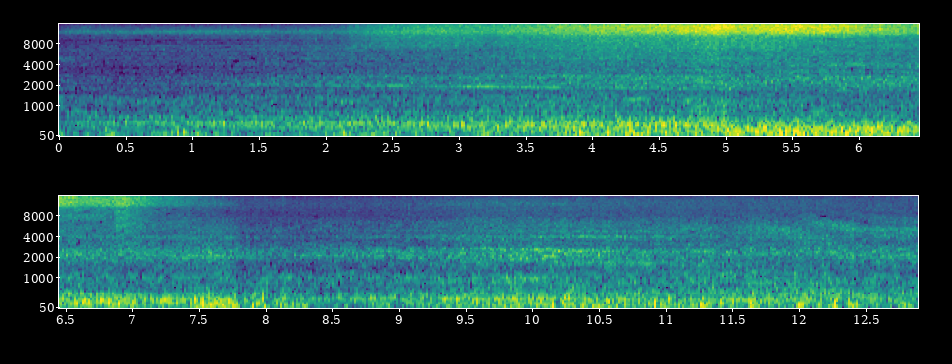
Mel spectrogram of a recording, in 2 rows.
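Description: Regio 2N double-deck electric multiple unit running past the platform, its wheels on the rails and a steady electric hum growing louder over the first few seconds, then holding.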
